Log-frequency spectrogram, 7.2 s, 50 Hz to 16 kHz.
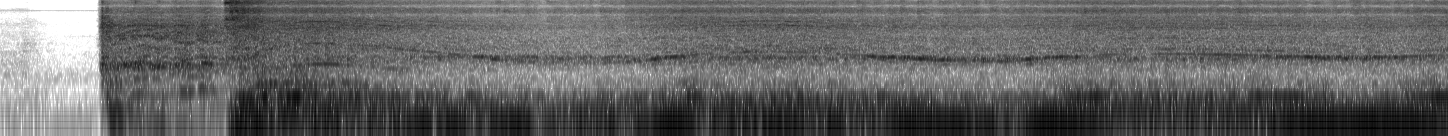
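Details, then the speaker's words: Supercharged V8 Camaro, not yet tuned, just fitted with an extra pulley and a blower lid spacer: it starts and settles into a deep, even idle with smooth rev blips and a faint blower whine, running healthy. "Well, she definitely doesn't seem to mind the extra pulley and lid spacer."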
